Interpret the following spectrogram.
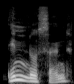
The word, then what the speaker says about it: innocent: So, according to this rule, we should pronounce only one, and other should be just ignored. So it is not innocent. People say, "Oh, I'm innocent." No, it's innocent, Innocent.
